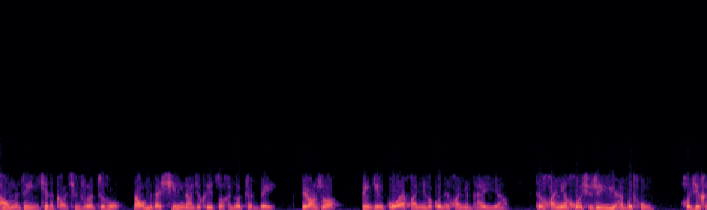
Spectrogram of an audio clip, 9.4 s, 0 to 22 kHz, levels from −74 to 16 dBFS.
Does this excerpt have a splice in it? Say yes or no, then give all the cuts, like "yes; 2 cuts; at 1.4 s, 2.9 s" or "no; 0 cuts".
no; 0 cuts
